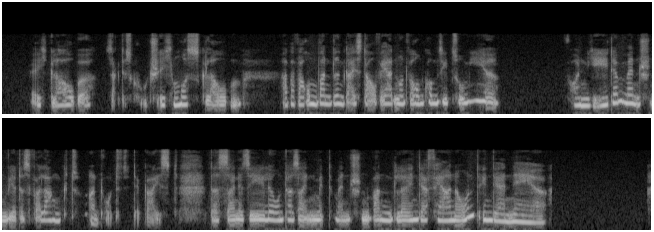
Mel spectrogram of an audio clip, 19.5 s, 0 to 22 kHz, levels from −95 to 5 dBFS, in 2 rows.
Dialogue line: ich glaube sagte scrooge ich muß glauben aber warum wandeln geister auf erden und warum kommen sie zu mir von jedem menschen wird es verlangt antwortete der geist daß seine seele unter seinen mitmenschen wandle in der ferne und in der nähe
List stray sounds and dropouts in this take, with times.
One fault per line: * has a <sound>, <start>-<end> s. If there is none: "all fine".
all fine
